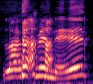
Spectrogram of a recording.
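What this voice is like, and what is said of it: Put-on British accent. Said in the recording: “I'm talking a British accent.”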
